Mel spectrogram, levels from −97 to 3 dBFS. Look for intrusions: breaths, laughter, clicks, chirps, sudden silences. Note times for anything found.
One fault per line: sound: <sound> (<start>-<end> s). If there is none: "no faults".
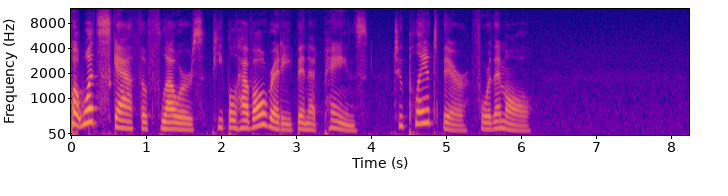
no faults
